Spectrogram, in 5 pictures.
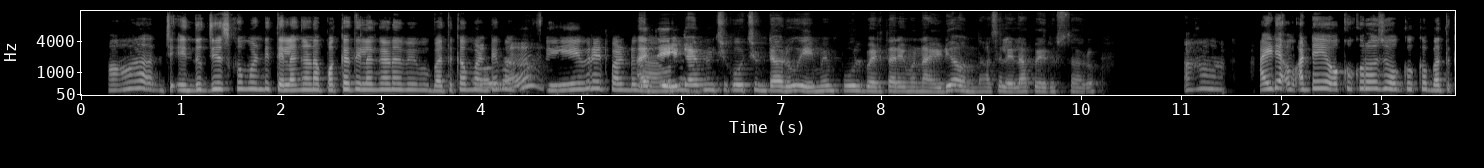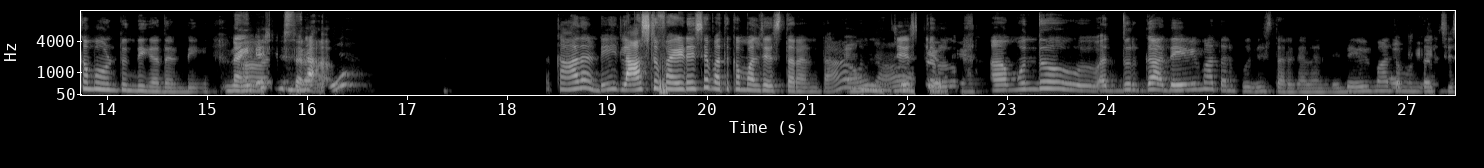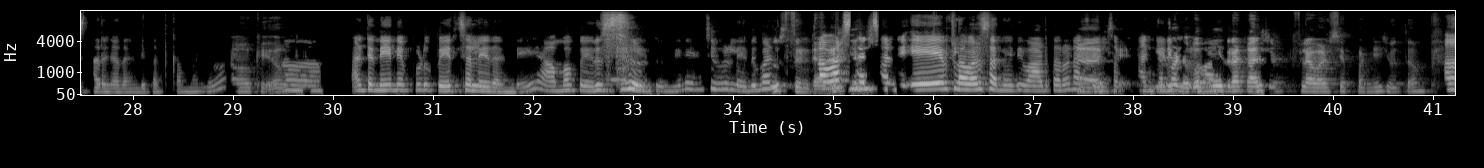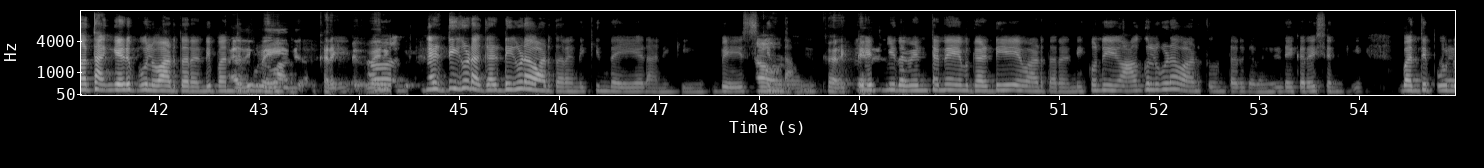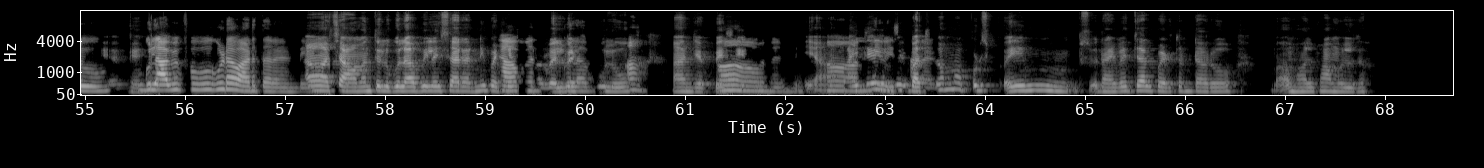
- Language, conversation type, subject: Telugu, podcast, మన పండుగలు ఋతువులతో ఎలా ముడిపడి ఉంటాయనిపిస్తుంది?
- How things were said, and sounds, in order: in English: "ఫేవరెట్"; in English: "నైన్ డేస్"; in English: "లాస్ట్ ఫైవ్"; laughing while speaking: "పేరుస్తూ ఉంటుంది"; in English: "బట్ ఫ్లవర్స్"; in English: "ఫ్లవర్స్"; chuckle; in English: "ఫ్లవర్స్"; in English: "మెయిన్ కరెక్ట్. వెరీ గుడ్"; other background noise; in English: "బేస్"; in English: "ప్లేట్"; in English: "డెకరేషన్‌కి"; in English: "వెల్వెట్"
